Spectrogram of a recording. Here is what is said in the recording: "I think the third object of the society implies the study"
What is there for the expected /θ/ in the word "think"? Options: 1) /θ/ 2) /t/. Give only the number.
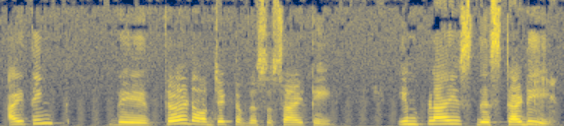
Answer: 2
